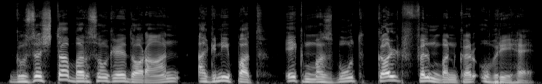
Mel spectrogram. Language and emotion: Urdu, neutral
